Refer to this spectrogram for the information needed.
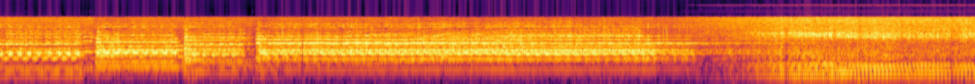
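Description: A car engine hums steadily while driving down a road by moonlight toward Breaker City, its tone stepping up a few times early on like gear changes, then holding a loud, even drone before easing off and shifting to a rougher rumble.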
